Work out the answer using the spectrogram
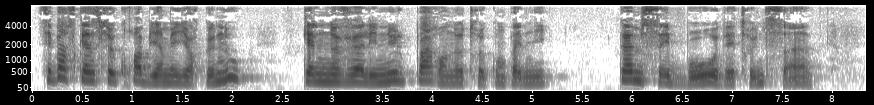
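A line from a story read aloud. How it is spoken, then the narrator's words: Sneering. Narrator (French): ricane Marguerite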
